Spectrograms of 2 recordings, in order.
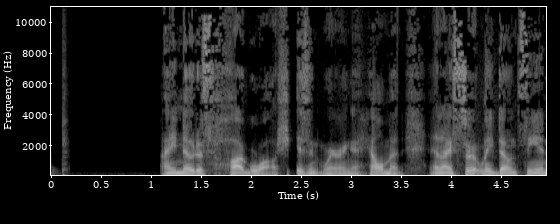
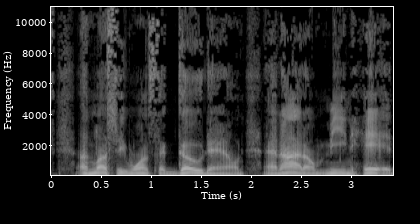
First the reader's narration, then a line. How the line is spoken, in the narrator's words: he snarls in a steely voice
